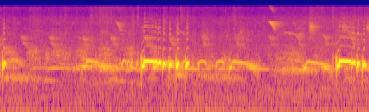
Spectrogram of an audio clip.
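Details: Local zebra dove singing in the 'nyuling' style: two loud phrases of sustained whistle plus fast stuttered coos, separated by softer, lower cooing from other doves.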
